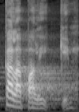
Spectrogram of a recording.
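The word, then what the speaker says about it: kalabaliikki: And in Finnish, we pronounce it kalapalikki. So it sounds very much the same thing.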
